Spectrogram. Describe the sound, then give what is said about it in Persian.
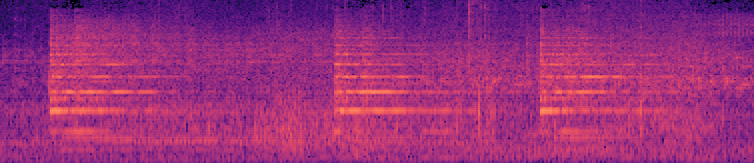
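A church bell tolls three times, each strike ringing out with bright sustained overtones that slowly decay before the next, over a low rumbling background. “این صدای ناقوس کلیسا هست؟ یه چیز تو همین مایه ها.”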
